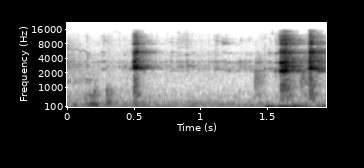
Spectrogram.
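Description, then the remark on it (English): Glasses clink together in a toast: one bright, ringing chink, a pause, then two more quick clinks close together, each with a short high-pitched ring over a quiet background. “And I think on that note, I'd like to go ahead and raise my glass to you boys.”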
